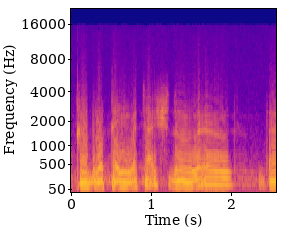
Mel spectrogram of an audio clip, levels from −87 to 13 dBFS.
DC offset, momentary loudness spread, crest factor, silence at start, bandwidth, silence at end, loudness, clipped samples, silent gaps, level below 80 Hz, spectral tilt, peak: under 0.1%; 7 LU; 6 dB; 0 s; 7 kHz; 0 s; -9 LUFS; under 0.1%; none; -26 dBFS; -9 dB/octave; -2 dBFS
